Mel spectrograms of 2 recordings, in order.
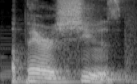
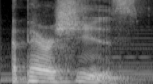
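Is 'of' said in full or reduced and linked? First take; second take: reduced; reduced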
